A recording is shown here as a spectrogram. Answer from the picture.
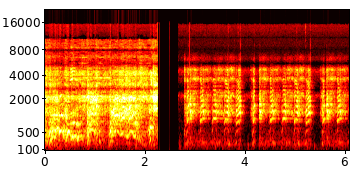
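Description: A man laughing hard in quick repeated bursts, starting after a cut about two and a half seconds in; before the cut, a loud wavering stretch of voices.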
